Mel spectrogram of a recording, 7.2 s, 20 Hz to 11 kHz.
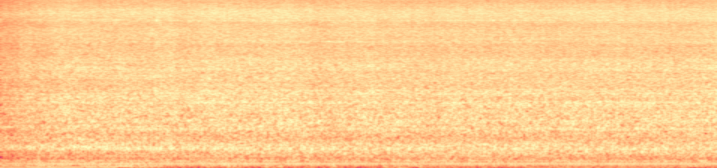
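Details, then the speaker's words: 1987 Nissan 300ZX V6 3.0 at hot idle in the engine bay after a hard test drive: smooth, even low hum, no ticks, knocks or misses, no leaks or smoke; healthy. "I mean, everything is looking like it should. It sounds like it should. I don't see any leaks. I don't see any smoking."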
